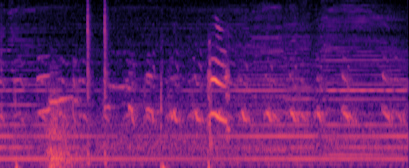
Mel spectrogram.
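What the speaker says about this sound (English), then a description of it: "The gull's back." A gull calls in the video game Esoteric Ebb, giving a run of short, harsh squawks at close range over a steady low background hum.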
